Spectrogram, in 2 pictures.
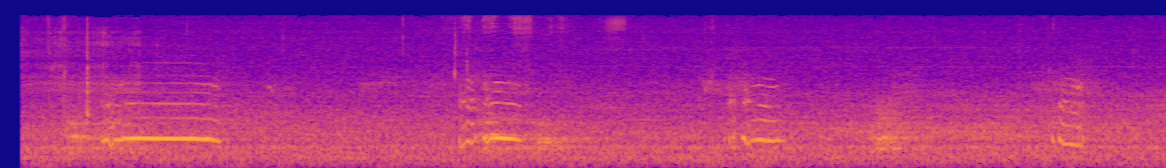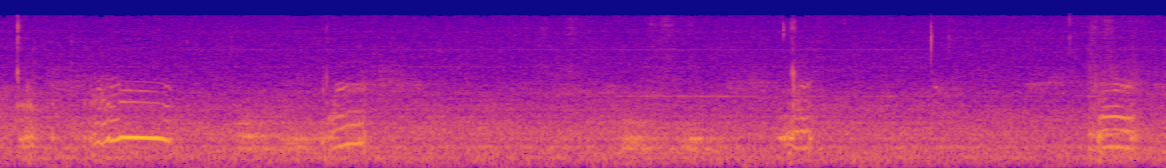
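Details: Cat meowing in a funny compilation of cats talking like a human: several short tonal meows, some with rising-falling harmonics, spaced a few seconds apart over a steady background hum.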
